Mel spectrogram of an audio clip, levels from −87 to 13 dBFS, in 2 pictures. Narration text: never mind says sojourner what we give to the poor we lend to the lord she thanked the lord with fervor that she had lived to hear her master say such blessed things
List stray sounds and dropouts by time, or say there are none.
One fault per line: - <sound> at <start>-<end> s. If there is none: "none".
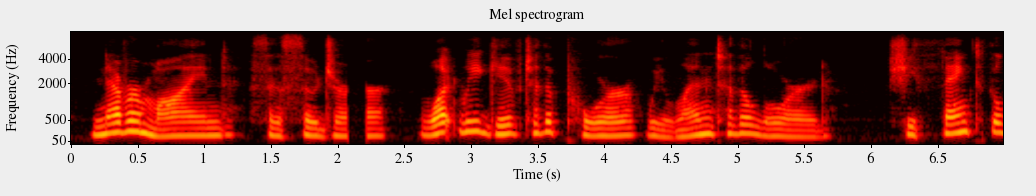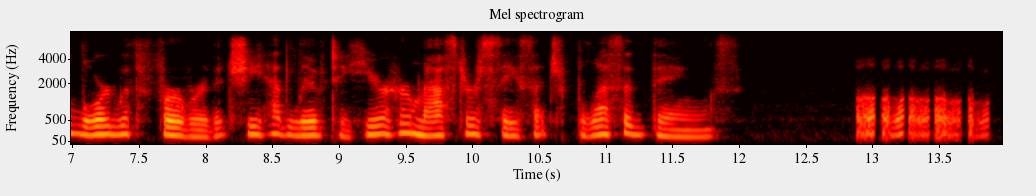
- dropout at 2.1-2.2 s
- laugh at 12.9-13.9 s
